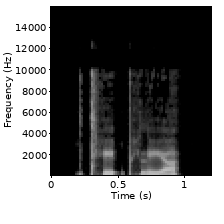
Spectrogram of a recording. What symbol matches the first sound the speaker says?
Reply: tʰ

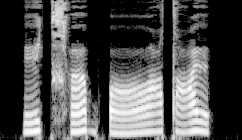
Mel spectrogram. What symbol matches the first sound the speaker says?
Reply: ɪ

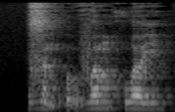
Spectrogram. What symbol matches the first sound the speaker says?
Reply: z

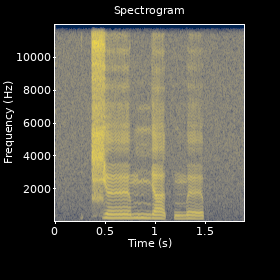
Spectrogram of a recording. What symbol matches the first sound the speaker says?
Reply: t͡ɕ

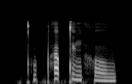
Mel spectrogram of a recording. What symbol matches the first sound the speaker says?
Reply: kʷʰ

